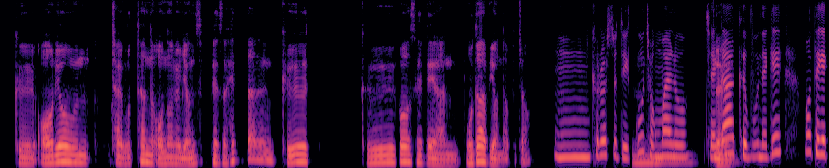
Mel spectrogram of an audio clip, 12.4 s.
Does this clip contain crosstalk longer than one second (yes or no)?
yes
